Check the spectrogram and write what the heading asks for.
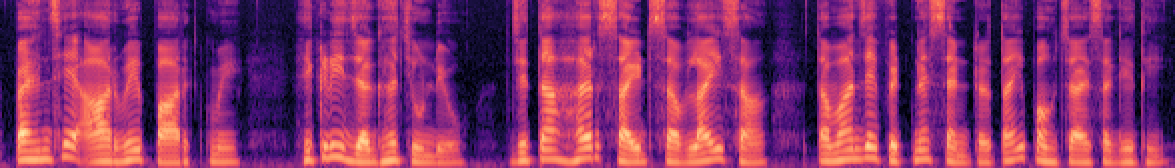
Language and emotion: Sindhi, neutral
